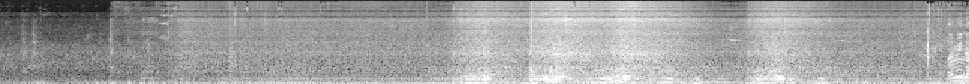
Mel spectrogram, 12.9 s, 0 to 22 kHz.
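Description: A new BMW 5 Series revs from the front, a steady low engine hum rising into several swelling rev bursts partway through, fairly quiet and smooth, with voices faintly present.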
